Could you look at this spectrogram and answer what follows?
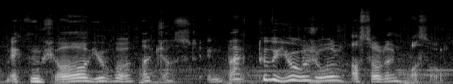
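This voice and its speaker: A man playing a genteel, flattering criminal mastermind and nightclub owner in a radio drama, speaking in a courtly, effusive, formal way. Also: on the high side, moderate pace, music in the background. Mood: smooth courtly flattery.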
